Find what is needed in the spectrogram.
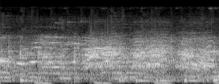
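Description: A crowd of marchers shouting together, many voices overlapping, with a regular beat of low thuds underneath.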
